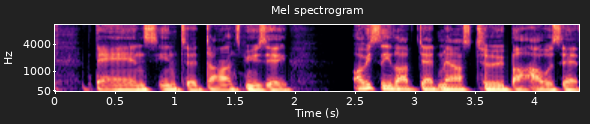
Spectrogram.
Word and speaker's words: Deadmau5: playing and I was like get out it's dead mouse she's like who cares I feel like at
